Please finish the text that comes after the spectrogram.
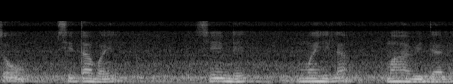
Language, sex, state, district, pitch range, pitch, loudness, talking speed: Marathi, male, Maharashtra, Chandrapur, 130-145 Hz, 135 Hz, -25 LUFS, 65 wpm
